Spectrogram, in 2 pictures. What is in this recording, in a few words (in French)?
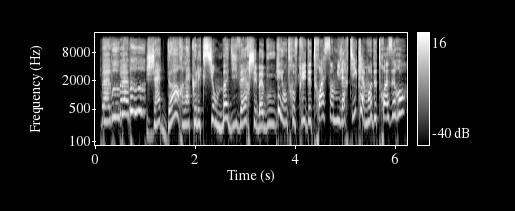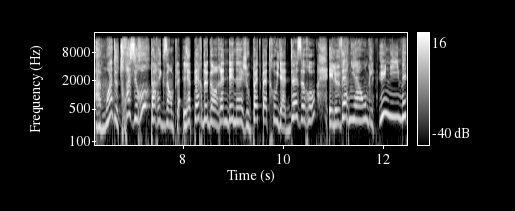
Pub radio Mode hiver; BABOU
